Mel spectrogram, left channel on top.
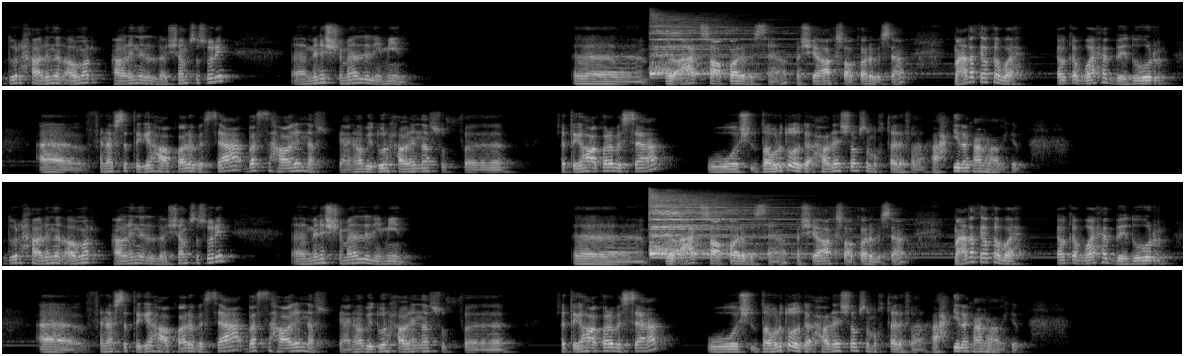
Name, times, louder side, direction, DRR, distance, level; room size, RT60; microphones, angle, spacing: voice 1, 0.0-2.6 2.9-4.1 5.7-10.2 10.5-11.6 12.1-16.8 17.4-18.4 18.9-22.6, equal, ahead, 6 dB, 0.7 m, -25 dB
sound 1, 6.5-11.2 11.5-11.6, right 5 dB, 80° right, 1.3 m, -27 dB
5.3 x 5.2 x 5.8 m, 0.43 s
head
